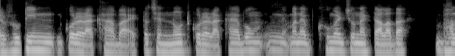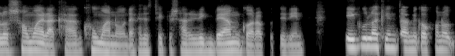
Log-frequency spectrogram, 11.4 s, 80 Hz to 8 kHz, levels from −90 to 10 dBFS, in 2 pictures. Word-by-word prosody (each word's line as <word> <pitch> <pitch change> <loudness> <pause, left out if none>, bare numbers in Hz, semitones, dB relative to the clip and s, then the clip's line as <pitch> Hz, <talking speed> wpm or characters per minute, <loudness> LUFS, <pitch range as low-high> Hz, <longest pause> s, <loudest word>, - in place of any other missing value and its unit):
Routine 130 +2 +1 0.4
করে 120 -3 +5
রাখা, 100 +3 -4
বা 100 - +2
একটা 100 - -14
হচ্ছে 115 +1 -5 0.2
নোট 120 0 +1
করে 115 -3 +2
রাখা, 95 +5 -6
এবং 125 +2 -1 0.2
উম 135 - -7 0.2
মানে 120 -1 +1 0.2
ঘুমের 125 -2 0
জন্য 120 -1 0
একটা 115 +1 -2
আলাদা 110 +1 +3 0.6
ভালো 120 0 +3 0.2
সময় 130 -2 +3
রাখা, 100 +1 -3 0.2
ঘুমানো, 110 -5 +1
দেখা 110 +3 -5
যাচ্ছে 110 +3 -8
একটু 120 - -16
শারীরিক 115 0 -1
ব্যায়াম 115 +1 +5
করা 100 -1 +1
প্রতিদিন। 105 -1 -7 0.7
এগুলা 175 +2 +6
কিন্তু 155 -1 0
আমি 135 - -1
কখনো 135 +2 -2
120 Hz, 165 wpm, -22 LUFS, 110-125 Hz, 0.7 s, এগুলা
